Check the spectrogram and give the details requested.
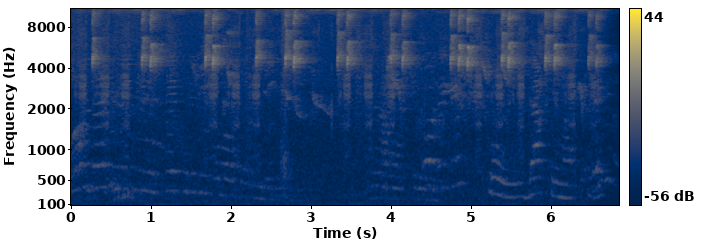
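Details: Parrot chirping: a steady series of sharp high chirps about twice a second, each with sliding lower squeaky notes, rising and falling, over faint background noise.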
